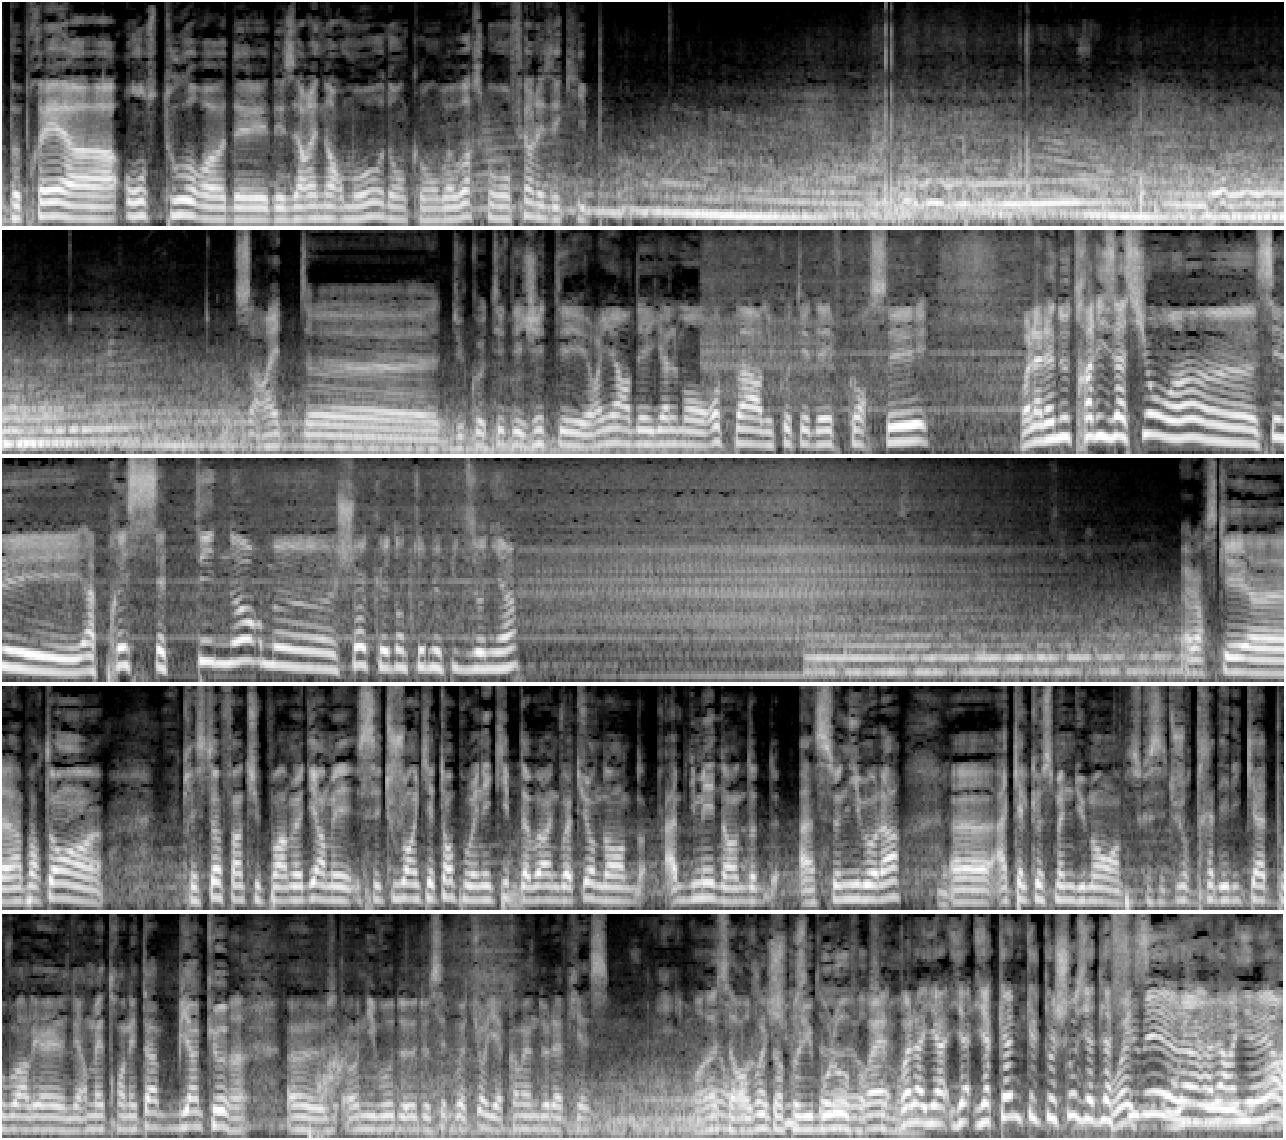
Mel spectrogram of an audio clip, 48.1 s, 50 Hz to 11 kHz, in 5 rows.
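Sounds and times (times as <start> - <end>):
race car engines running: 4.0 - 28.1
low hum: 14.4 - 28.4.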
